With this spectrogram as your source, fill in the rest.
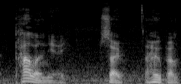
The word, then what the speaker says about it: Pallegney: But yeah, according to Google it's Pallegney.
